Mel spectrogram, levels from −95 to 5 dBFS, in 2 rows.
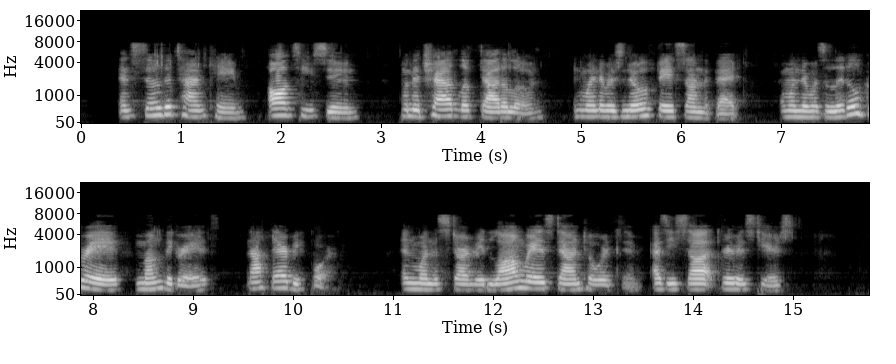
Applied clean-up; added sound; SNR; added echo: neural mask model DeepFilterNet 3.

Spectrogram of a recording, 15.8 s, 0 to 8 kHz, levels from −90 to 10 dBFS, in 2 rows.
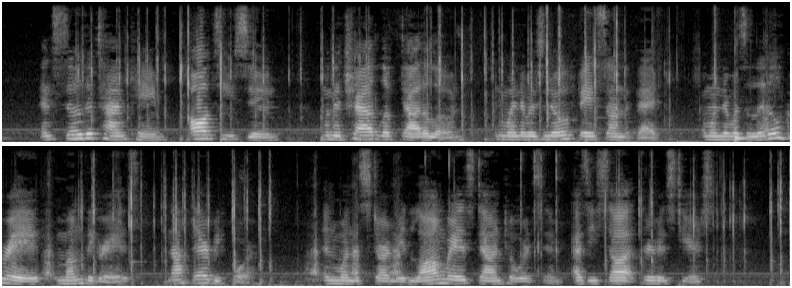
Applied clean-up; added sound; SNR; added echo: none; Typing; 12 dB; none.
